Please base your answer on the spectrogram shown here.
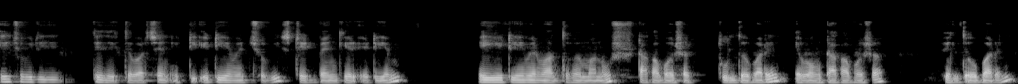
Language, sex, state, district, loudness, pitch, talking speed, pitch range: Bengali, male, West Bengal, Kolkata, -20 LUFS, 95 Hz, 145 wpm, 90-110 Hz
